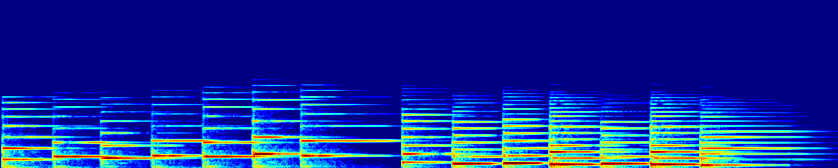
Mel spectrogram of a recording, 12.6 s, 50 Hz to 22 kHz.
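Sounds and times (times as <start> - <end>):
keyboardist playing an exercise: 0.0 - 12.0.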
